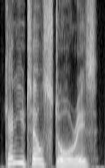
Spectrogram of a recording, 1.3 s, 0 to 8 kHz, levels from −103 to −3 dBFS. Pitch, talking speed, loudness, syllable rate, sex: 200 Hz, 180 wpm, -16 LUFS, 4.4 syllables/s, male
